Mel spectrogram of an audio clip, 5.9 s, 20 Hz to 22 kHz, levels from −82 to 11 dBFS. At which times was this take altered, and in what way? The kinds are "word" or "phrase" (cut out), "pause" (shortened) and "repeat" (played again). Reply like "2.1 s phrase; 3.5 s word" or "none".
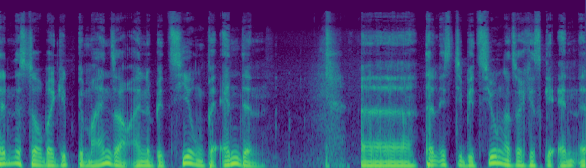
2.1 s word; 4.2 s pause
